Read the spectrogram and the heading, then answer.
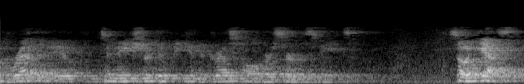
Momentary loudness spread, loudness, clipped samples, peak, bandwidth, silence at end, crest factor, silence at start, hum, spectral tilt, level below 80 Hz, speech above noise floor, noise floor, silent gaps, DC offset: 16 LU; -22 LUFS; under 0.1%; -2 dBFS; 6 kHz; 0 s; 20 dB; 0 s; none; -8.5 dB/octave; -54 dBFS; 22 dB; -43 dBFS; none; under 0.1%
